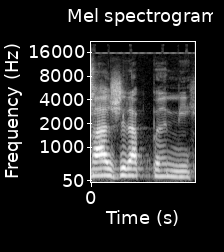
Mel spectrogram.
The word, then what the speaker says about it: Vajrapani: Agora, nesse bloco, eu trago a Andréa Aguiar, ela que é coordenadora do Centro Budista como é que se pronuncia isso? Vajrapani.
